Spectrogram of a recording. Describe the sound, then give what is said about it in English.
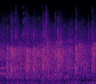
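A church audience claps for the children of the church, a dense patter of many hands with frequent sharp individual claps standing out, holding at an even, fairly loud level throughout. “And kids, the reason why we applaud you is because you guys are a huge blessing to our church.”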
